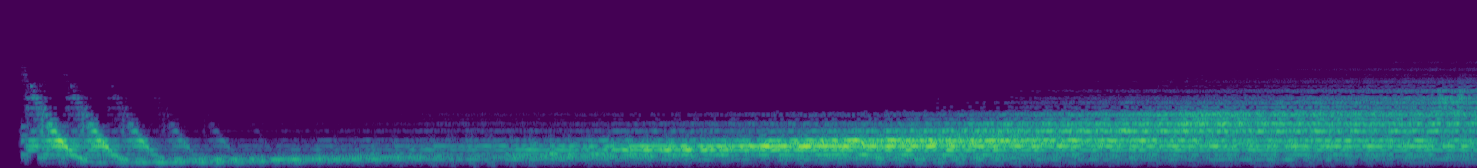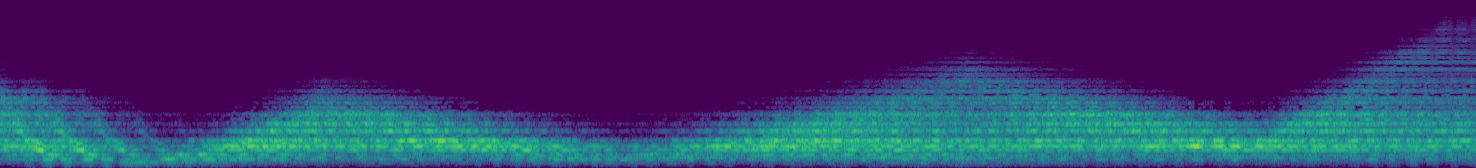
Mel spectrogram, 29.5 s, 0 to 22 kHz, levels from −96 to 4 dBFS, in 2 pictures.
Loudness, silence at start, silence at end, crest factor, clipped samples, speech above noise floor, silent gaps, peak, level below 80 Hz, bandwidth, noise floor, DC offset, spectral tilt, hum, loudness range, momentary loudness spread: -26 LUFS; 0.2 s; 0 s; 18 dB; under 0.1%; 15 dB; none; -8 dBFS; -86 dBFS; 6.4 kHz; -47 dBFS; under 0.1%; -5 dB/octave; none; 15 LU; 22 LU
